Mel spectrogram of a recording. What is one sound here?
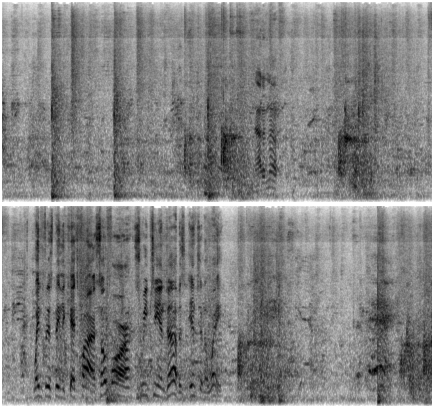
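Bowling pins crash and clatter in a large echoing hall.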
